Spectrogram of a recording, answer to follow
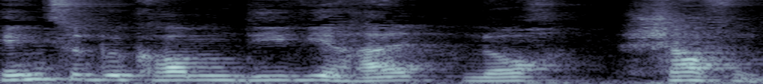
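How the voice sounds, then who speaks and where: A man speaks with a high voice. There is audible echo in the room. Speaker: fitness trainer. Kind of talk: workout explanation. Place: gym. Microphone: camera far.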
